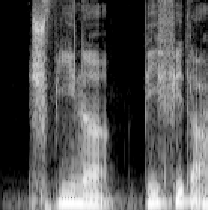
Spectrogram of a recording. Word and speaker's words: Spina bifida: Das nennt sich Spina bifida. Habe ich das richtig ausgesprochen? Ja.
